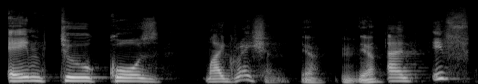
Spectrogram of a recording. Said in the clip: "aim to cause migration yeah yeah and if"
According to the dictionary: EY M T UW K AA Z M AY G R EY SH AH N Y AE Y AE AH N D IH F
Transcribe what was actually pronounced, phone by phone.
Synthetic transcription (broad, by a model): EY M T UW K AA Z M AY G R EY SH AH N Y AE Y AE AH N D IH F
